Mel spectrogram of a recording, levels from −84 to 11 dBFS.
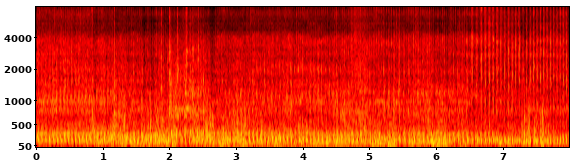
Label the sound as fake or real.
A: fake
